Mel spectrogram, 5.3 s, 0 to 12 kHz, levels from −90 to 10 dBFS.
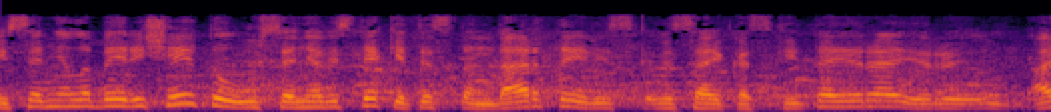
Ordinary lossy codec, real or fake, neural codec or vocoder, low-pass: MP3, 32 kbps; real; none; 7.2 kHz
